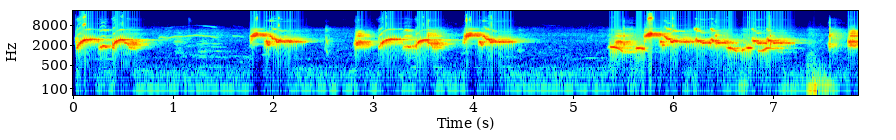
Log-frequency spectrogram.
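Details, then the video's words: Sooty-headed bulbul singing vigorously: short bubbly warbled phrases of liquid whistled notes, each about a second long, separated by brief silences, with a faint low hum and a soft thump near the end. "burung kutilang gacor"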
